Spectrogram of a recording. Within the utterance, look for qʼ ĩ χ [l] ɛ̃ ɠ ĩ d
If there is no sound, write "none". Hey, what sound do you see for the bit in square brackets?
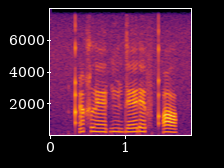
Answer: l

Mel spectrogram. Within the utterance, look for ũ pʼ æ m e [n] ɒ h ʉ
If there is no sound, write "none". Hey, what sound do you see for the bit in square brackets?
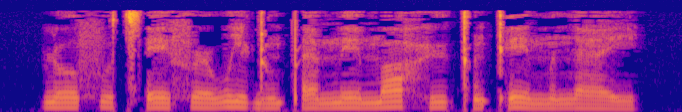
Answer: m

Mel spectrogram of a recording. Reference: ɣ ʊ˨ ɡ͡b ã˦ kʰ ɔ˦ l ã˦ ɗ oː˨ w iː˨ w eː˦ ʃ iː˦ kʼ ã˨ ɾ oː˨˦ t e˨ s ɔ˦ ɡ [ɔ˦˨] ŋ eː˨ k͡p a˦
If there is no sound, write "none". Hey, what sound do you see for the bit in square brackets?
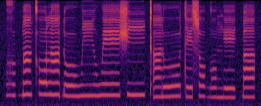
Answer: ɔ˨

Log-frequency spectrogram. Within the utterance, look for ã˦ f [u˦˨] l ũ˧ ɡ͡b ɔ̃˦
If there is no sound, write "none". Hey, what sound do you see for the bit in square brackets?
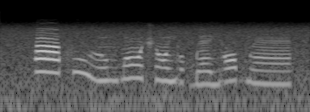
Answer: u˦˨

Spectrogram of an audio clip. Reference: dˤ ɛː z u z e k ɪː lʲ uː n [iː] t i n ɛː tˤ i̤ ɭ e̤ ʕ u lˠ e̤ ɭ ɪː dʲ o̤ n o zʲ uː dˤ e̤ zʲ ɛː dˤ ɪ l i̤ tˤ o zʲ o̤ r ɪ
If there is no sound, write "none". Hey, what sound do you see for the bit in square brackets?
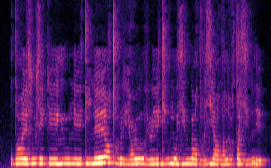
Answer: ɪː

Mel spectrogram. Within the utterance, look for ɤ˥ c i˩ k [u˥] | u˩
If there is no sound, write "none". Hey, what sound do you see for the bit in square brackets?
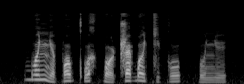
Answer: u˥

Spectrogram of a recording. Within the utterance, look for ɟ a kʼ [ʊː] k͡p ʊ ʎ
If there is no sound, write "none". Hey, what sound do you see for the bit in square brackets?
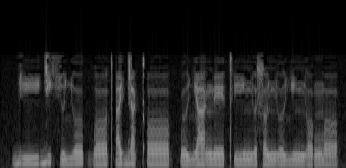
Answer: ɔː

